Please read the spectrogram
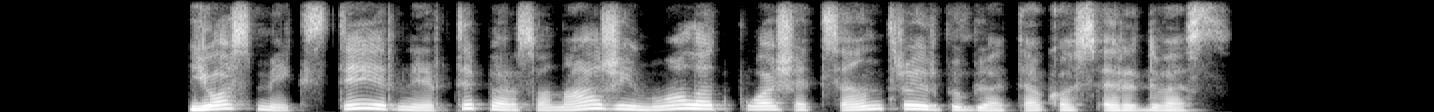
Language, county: Lithuanian, Kaunas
